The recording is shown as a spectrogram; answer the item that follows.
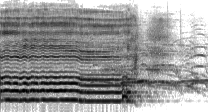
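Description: Live band music with a long held sung note over a sustained chord. It stops about two and a half seconds in, and the music drops to a soft, quiet passage.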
